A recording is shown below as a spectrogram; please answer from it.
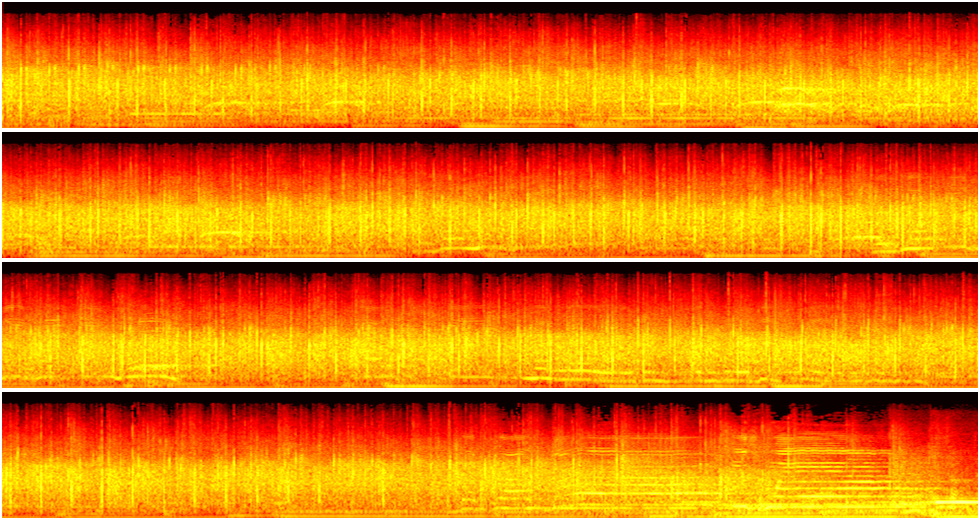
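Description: Audience applauding steadily, with music and its low bass notes playing underneath.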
